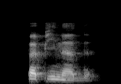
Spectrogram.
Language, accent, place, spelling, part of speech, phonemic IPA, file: French, France, Lyon, papinade, noun, /pa.pi.nad/, LL-Q150 (fra)-papinade.wav
- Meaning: a spectacular type of volley, struck at strange angles, characteristic of Jean-Pierre Papin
